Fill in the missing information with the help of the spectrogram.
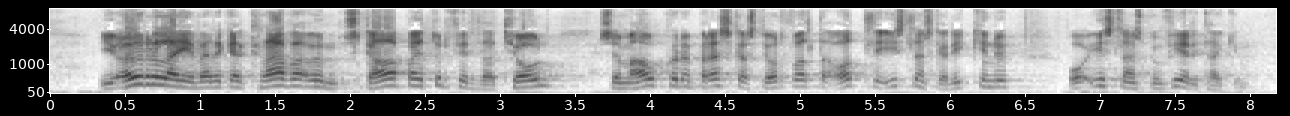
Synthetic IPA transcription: iœðɾʏlaːjɪvɛɾðɪcɛɾkʰɾaːvaʏmskaːðapaːjt̪ʏɾ̥fɪɾɪθat̪ʰjoːwn | sɛmaːwkʰœːɾʏmpɾɛskast̪jowɾt̪valt̪a̰ʔɔt̪lɪist̪ɛnskaɾiːcɪnʏ | ɔɣist̪lɛnskʏmfɪːɾɪt̪ʰa̰ːjcʏm

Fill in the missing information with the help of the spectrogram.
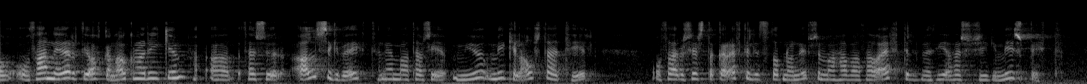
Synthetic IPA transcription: ɔɣɔɣθanːɪɾat̪iɔhkaɾnaːwkʰɔnaɾiːcʏmaðθɛsːʏɾa̰lsɛhcɪpejht̪nɛːmaðθḁsjɛmjœːɣmɪːcɪlʔa̰ːwst̪ajðɪt̪ʰɪl | ɔɣθaðɛɾʏsjɛrst̪akaɾʔɛ̰ft̪ɪɾlɪt̪st̪ɔpnanɪɾ̥sɛmaɦavaθawɛft̪ɪɾlɪt̪mɛðθiaðθɛsːʏ̥sjɛɛcɪmɪspejht̪

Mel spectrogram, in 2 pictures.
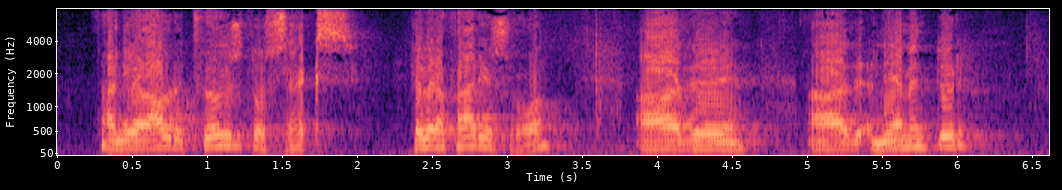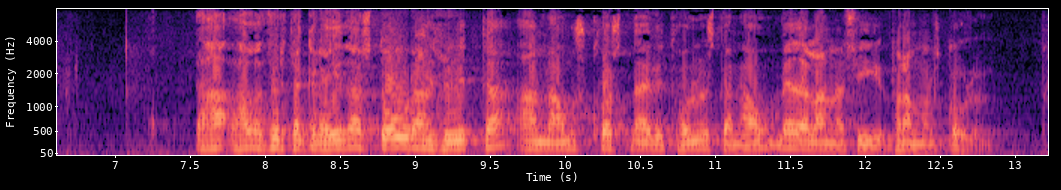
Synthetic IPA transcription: θanːɪɣaðaːwɾɪt̪ʰvœːɣθusnt̪ɔsɛ̰ks | hɛvʏɾafaːɾɪðsvɔ̰ | að | aðnɛːmɛnt̪ʏɾ̥ | hahavafʏr̥t̪akɾeːjðast̪oːwɾanl̥ʏːt̪aʔawnawnskʰɔst̪naðɪvɪt̪ʰowlnʏst̪anaːwmɛːðalanːasifɾamːansko̰wlʏ̰m

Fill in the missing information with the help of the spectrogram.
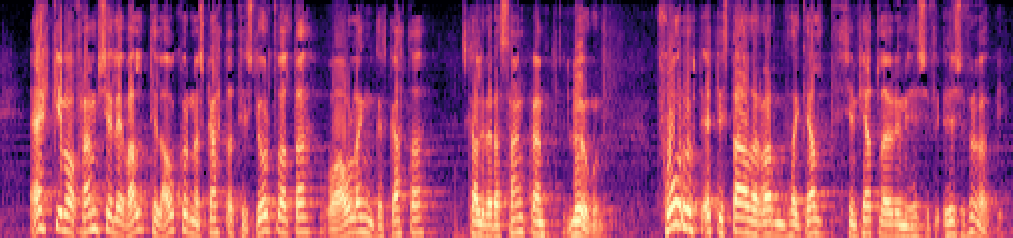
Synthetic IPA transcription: ɛhcɪmawfɾamsalɛvalt̪t̪ʰːɪla̰ːwkʰvœɾnaskaht̪at̪ʰɪlst̪jowɾt̪valt̪aɔ̰ɣaːwlajciŋkaskaht̪a | skalvɛːɾasaŋkvajm̥t̪lœːɣʏ̰m | fɔːɾʏht̪ɛt̪ːɪɾ̥st̪aːðaɾvaɾnaθaðcalt̪sɛmfjat̪laðʏɾʏmiɛsθɛsːʏfʏnva̰pɪ̰

